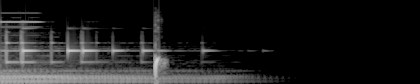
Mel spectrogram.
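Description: Logo-animation jingle ending: music fading out under a few quick chiming notes, with a short rising pop sound effect just under a second in, then silence.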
